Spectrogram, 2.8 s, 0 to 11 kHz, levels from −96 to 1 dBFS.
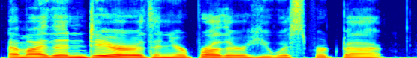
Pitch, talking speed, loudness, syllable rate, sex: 210 Hz, 215 wpm, -15 LUFS, 5.6 syllables/s, female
